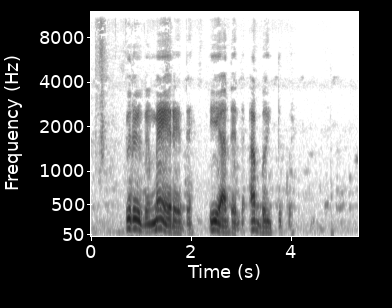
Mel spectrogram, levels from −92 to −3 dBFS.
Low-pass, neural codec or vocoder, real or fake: 10.8 kHz; none; real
